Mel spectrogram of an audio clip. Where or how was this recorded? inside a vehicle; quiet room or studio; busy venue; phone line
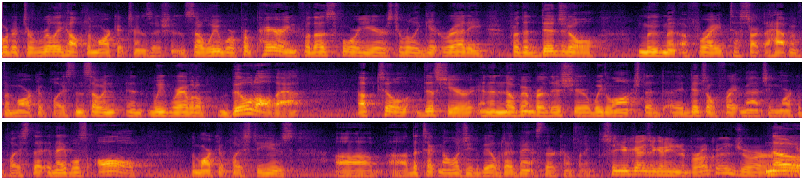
busy venue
